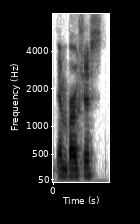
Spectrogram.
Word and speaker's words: Ambrosius: It looks how it's pronounced. – Oh, I guess. Yeah. Ambrosius.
